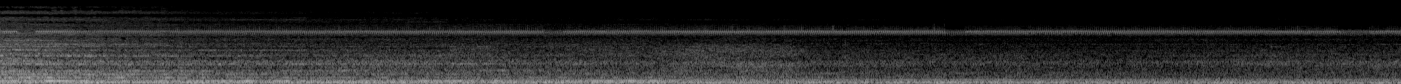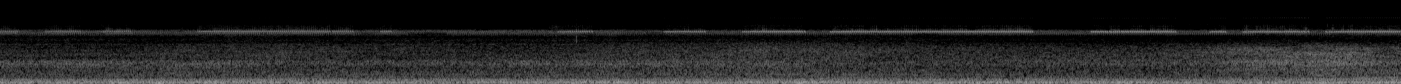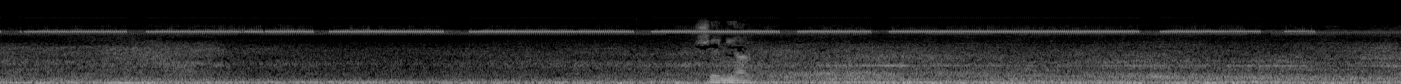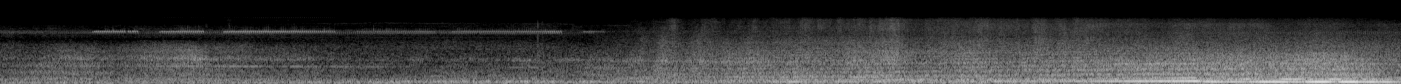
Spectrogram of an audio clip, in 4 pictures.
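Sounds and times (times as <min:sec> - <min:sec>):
high pulsing trill: 0:00.0 - 0:07.4
frogs and insects chorus: 0:00.0 - 0:48.8
freight train rumble: 0:00.0 - 0:49.0.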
